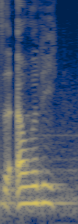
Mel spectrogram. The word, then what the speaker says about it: Elodie: My name is Elodie Cossette, E-L-O-D-I-E, Cossette, C-O-S-S-E-T-T-E.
